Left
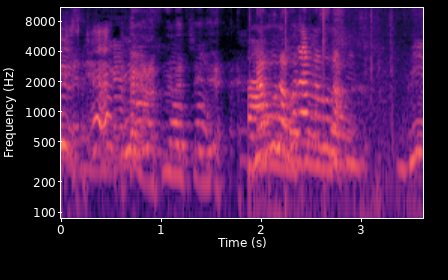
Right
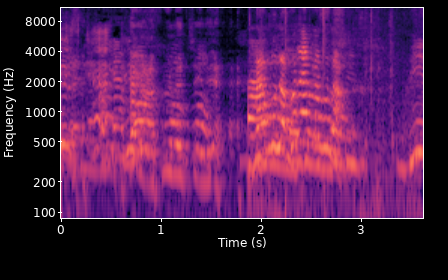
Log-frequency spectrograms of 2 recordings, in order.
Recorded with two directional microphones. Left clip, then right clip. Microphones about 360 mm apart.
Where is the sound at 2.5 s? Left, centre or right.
Centre.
